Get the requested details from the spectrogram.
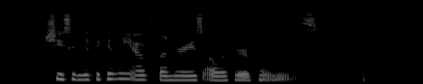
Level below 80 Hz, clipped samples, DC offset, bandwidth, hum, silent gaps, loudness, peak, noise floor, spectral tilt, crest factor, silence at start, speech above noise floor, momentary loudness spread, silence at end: under -90 dBFS; under 0.1%; under 0.1%; 11.5 kHz; none; none; -46 LUFS; -30 dBFS; -76 dBFS; -3.5 dB/octave; 16 dB; 0.45 s; 30 dB; 9 LU; 1.05 s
